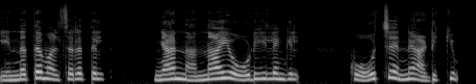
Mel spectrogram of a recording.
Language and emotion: Malayalam, fearful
